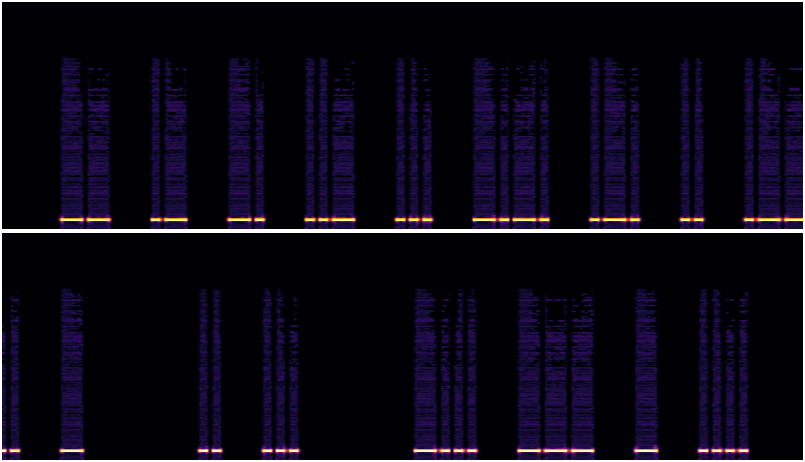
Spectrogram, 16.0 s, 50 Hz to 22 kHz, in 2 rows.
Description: Morse code, heard as a keyed tone, about 18 wpm, spaced as for 12 wpm, 1000 Hz. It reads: MANUSCRIPT IS BOTH
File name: qotdfiles / 12wpm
